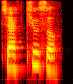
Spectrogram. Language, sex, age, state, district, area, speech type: Odia, female, 18-30, Odisha, Jajpur, rural, read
